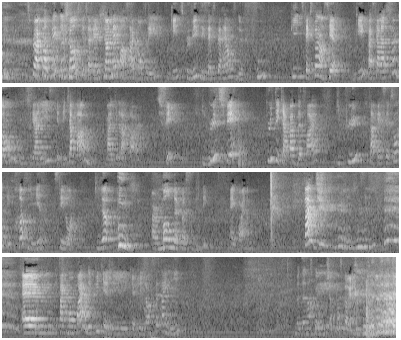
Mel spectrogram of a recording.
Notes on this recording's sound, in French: Une conférence offerte en 2019 lors de la tournée « Actually I can » en collaboration avec Arc’teryx, un événement alliant empowerment au féminin et aventures en plein air.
